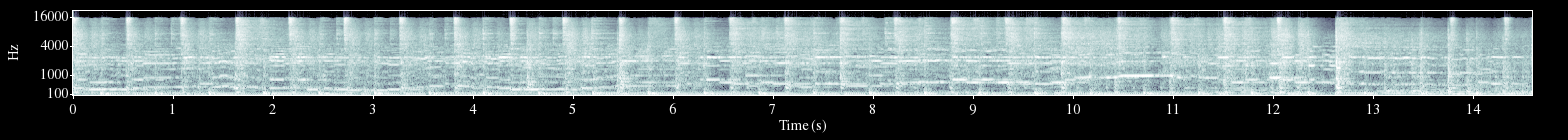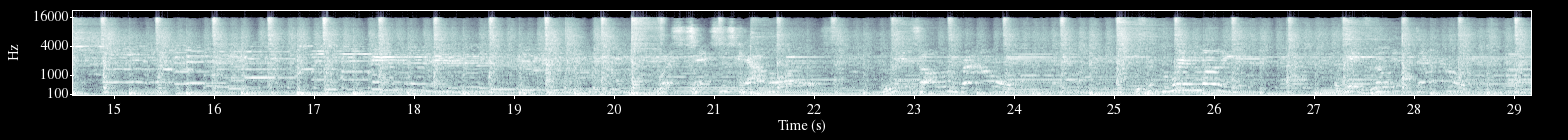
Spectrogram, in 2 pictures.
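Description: Live band playing: electric bass loud and close, with a drum kit and electric guitar.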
